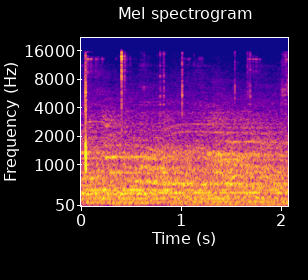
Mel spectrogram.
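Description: Small metal clicks of tweezers against a watch's button-cell battery and case as the battery is lifted out: a sharp click at the start, another about half a second later, then a few faint ticks, over a steady background hum.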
